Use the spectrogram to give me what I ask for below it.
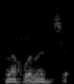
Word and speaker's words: Alajuelense: In the round of 16, LAFC played Alajuelense? Alajuelense? – Yeah, that's the one that I didn't want to pronounce, but I believe that's correct. – Wow, okay, go me. – Alajuelense.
